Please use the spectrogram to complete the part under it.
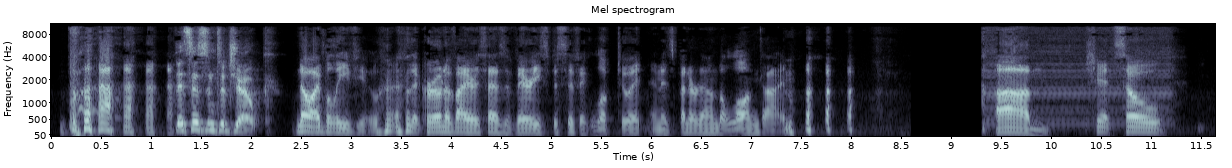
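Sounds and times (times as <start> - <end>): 
laughter: 0.1 - 1.4, 3.2 - 4.0, 7.3 - 8.0
speech: 0.1 - 8.1, 9.4 - 11.2
clothes dryer buzzer: 9.3 - 11.4.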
